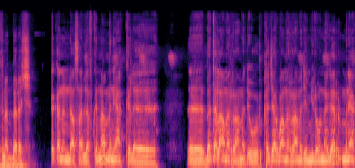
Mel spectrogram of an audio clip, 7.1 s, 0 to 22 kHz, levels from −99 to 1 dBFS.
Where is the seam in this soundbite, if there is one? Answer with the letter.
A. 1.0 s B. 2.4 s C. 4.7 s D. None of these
A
